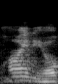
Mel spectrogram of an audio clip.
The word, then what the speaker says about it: pineal: It's pronounced pineal because it looked like a pine cone.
